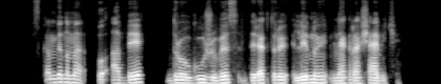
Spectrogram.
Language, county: Lithuanian, Tauragė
